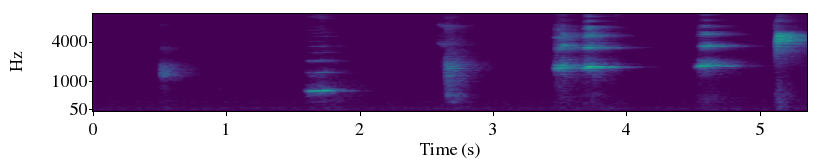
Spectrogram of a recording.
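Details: Pet African grey parrot vocalizing in a talking session: a short soft note and a clear whistle, then a run of loud, harsh, harmonic squawk-like phrases that grow denser and end on a bright, high shriek.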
